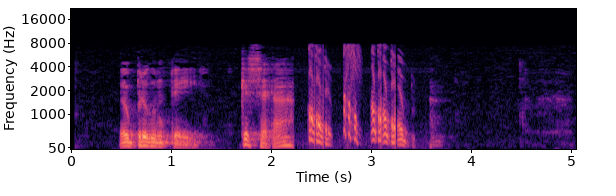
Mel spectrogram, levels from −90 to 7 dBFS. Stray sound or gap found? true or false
true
